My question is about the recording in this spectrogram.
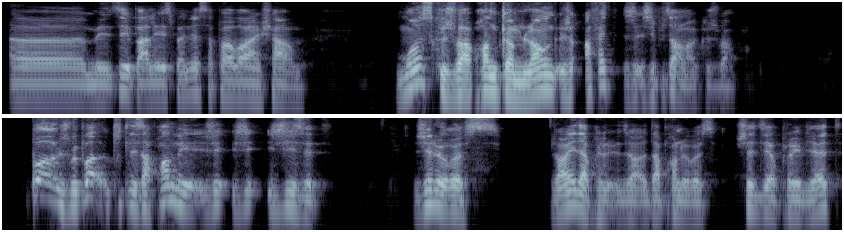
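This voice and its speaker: A man with a Québécois accent chatting casually on a live stream and answering viewers, loose and slangy with lots of quick restarts. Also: lowish voice, lively intonation. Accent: Québécois French.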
